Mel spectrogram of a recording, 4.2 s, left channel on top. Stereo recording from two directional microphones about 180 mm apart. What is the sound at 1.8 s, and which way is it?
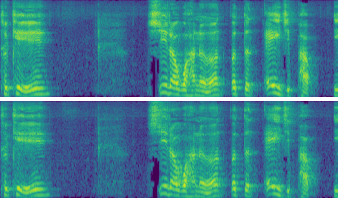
Speech, 30° left (ahead or behind).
